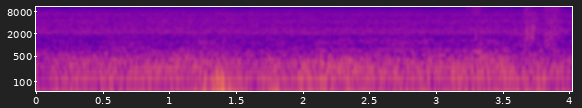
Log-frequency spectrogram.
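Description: Outdoor low rumble of wind on the microphone with a faint steady hum underneath, and one low thump about a second and a half in.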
